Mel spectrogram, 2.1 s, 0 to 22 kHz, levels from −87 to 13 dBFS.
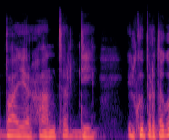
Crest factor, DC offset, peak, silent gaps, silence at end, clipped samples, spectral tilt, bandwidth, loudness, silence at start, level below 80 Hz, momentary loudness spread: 16 dB; under 0.1%; -8 dBFS; none; 0 s; under 0.1%; -7 dB/octave; 13 kHz; -24 LUFS; 0 s; -62 dBFS; 7 LU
